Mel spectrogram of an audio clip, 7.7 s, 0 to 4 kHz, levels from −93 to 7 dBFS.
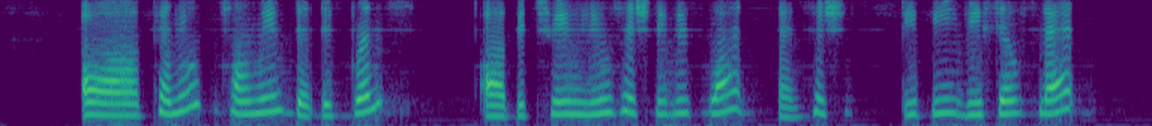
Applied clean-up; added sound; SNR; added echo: neural separator model SepFormer WHAMR!.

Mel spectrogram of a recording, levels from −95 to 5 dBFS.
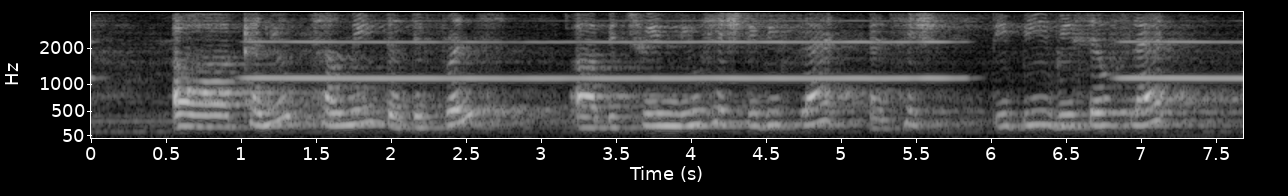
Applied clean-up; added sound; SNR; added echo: none; Wind instrument, woodwind instrument; 5 dB; reverberation time 2.2 s.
